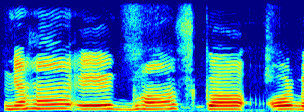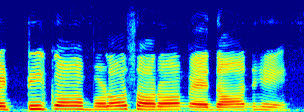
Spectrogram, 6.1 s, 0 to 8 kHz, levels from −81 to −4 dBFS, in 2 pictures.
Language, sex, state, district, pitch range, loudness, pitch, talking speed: Hindi, female, Madhya Pradesh, Bhopal, 215-245 Hz, -13 LUFS, 235 Hz, 110 wpm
